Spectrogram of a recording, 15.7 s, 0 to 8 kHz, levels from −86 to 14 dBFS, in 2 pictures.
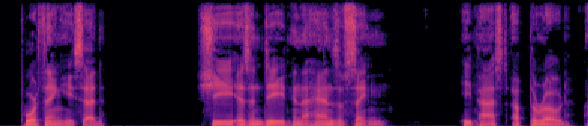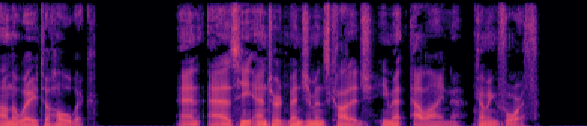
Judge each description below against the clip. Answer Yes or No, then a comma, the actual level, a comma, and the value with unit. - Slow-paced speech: Yes, slow, 125 wpm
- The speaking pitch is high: No, very low, 80 Hz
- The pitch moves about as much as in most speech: No, narrow, 2.3 semitones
